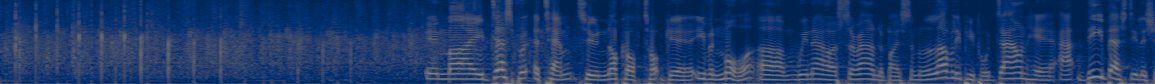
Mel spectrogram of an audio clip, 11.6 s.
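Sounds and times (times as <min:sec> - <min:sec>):
live audience applause: 0:00.0 - 0:05.9
speech: 0:04.2 - 0:11.5.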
